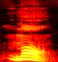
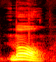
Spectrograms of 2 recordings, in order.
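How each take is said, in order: First: The vowel is two quick sounds in succession. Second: The same.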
